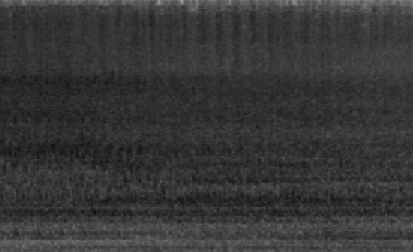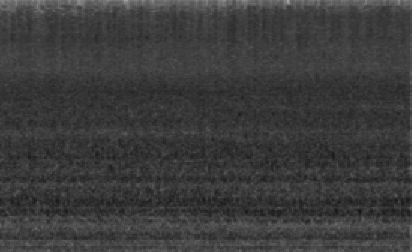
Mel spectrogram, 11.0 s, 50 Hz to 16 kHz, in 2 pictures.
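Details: LS2 Pontiac GTO after a head, cam and intake swap: a fast, light top-end ticking runs through a rough, steady V8 idle; cause not yet pinned down.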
